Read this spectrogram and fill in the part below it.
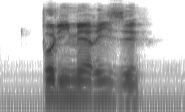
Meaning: to polymerize
- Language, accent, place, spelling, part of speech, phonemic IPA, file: French, France, Lyon, polymériser, verb, /pɔ.li.me.ʁi.ze/, LL-Q150 (fra)-polymériser.wav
